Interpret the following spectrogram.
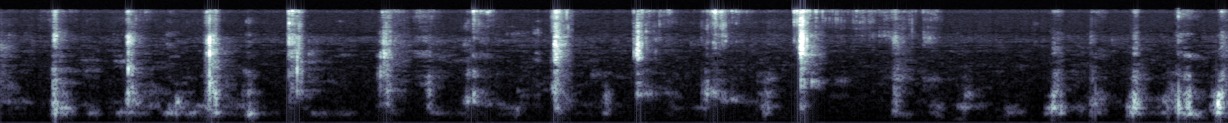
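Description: Close-miked chewing of a mouthful of curried chicken: a steady run of wet mouth clicks and smacks, a few a second.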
